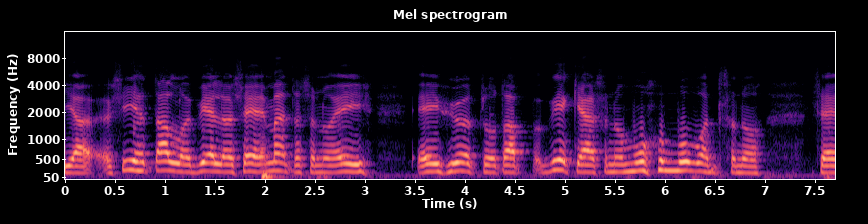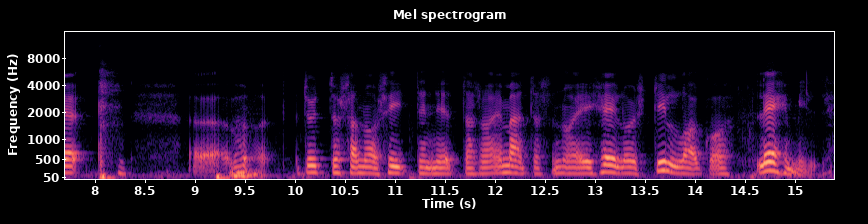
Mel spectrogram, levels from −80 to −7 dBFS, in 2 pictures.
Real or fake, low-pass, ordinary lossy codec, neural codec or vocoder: real; 14.4 kHz; none; none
